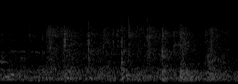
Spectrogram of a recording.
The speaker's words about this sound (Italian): Se sei con me, sbatti il tuo piede a terra. Una volta un piede.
